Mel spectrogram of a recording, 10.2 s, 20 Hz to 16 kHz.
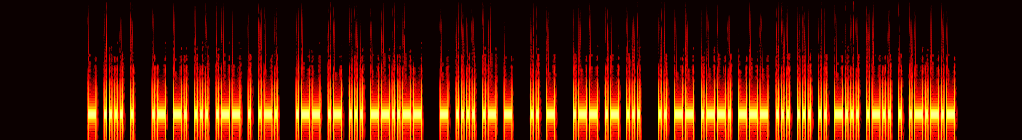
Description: Morse code, heard as a keyed tone, about 44 wpm, 700 Hz. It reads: THE ANSWER WAS, THAT IT WAS IMPOSSIBLE.
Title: Sentences from Top 1100 Words 45wpm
